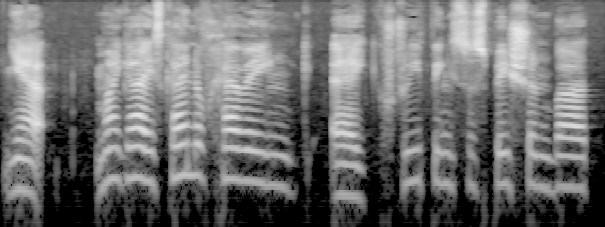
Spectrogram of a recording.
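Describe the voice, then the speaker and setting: A man's voice: high-pitched, unhurried, clear, resonant tone, no room sound. A man giving casual roleplay playthrough commentary, musing hesitantly as he thinks aloud about what his character believes. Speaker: gaming video host.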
